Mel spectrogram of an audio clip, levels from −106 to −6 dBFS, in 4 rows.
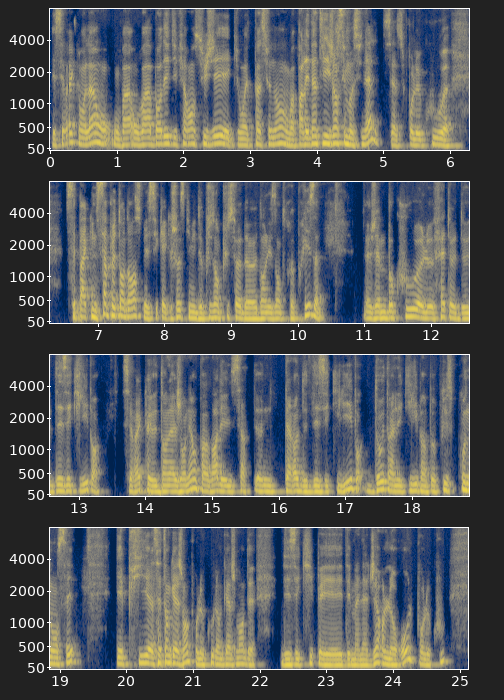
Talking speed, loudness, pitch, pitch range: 205 wpm, -21 LUFS, 135 Hz, 125-155 Hz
